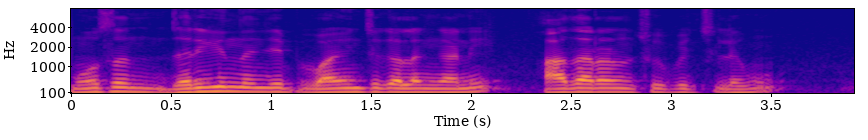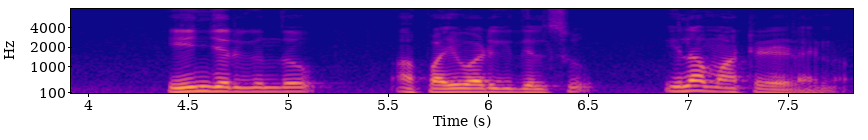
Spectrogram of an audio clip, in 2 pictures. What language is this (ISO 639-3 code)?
tel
